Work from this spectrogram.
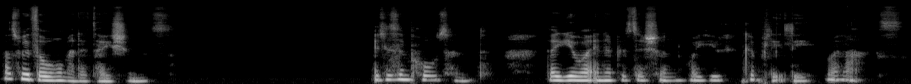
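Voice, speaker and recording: Very slow, breathy woman guiding meditation. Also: fairly low pitch, no room sound, low-quality recording. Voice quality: soft, breathy, whispery. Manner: hushed, measured, with long pauses between short phrases. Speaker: guided meditation host. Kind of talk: slow guided meditation narration.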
